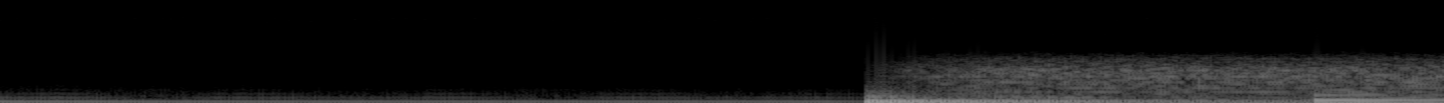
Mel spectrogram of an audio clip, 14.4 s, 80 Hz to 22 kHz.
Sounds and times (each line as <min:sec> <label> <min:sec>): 0:00.0 bass 0:14.4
